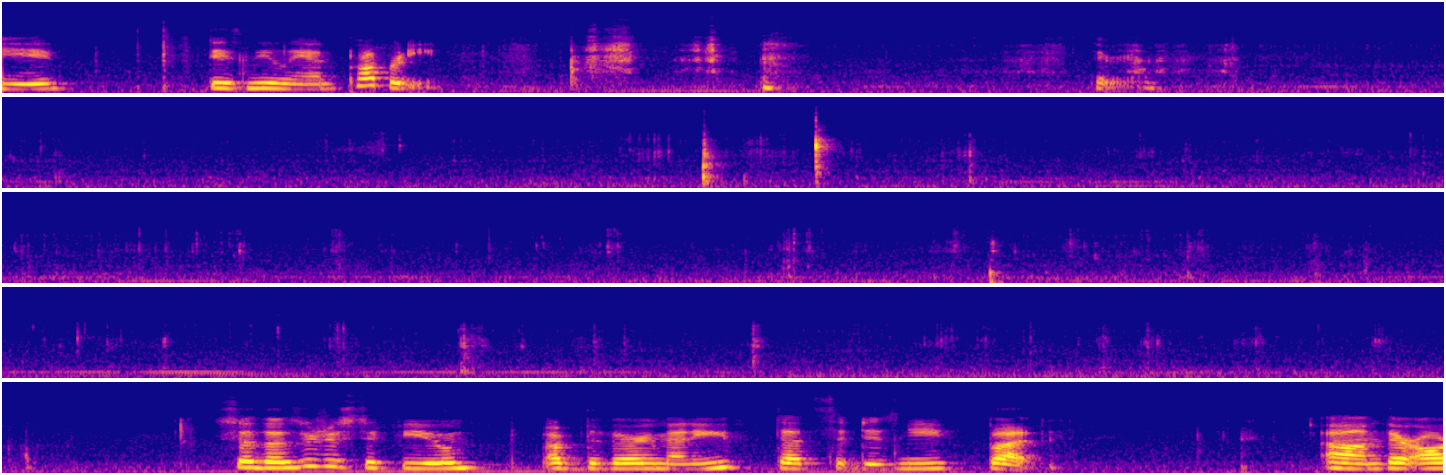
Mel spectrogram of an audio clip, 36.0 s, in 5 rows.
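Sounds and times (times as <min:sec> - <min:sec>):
wet chewing and mouth clicks: 0:10.2 - 0:29.9.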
